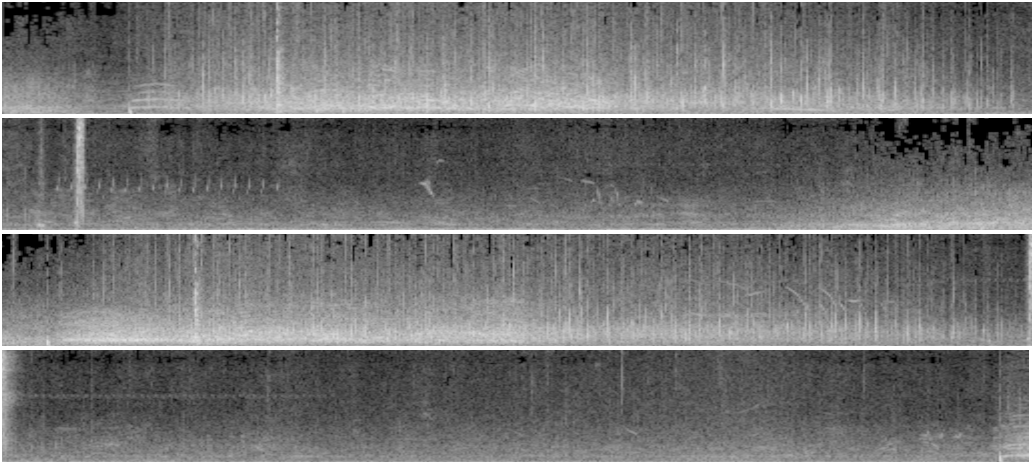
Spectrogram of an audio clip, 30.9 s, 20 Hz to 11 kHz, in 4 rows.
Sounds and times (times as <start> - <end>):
Speech: 7.7 - 15.6, 23.5 - 30.8.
